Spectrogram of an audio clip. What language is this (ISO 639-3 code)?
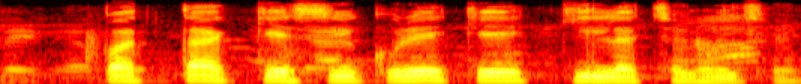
mag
